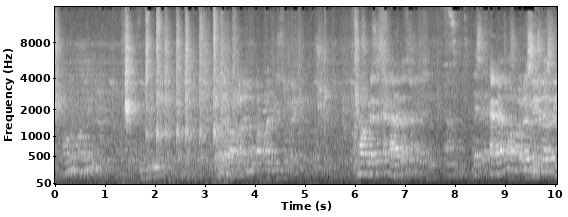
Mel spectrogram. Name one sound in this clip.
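Several men and women talk over one another in a small room.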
